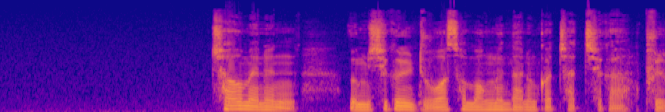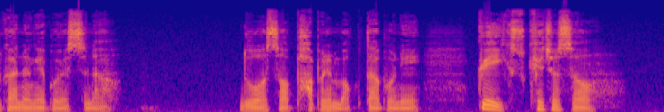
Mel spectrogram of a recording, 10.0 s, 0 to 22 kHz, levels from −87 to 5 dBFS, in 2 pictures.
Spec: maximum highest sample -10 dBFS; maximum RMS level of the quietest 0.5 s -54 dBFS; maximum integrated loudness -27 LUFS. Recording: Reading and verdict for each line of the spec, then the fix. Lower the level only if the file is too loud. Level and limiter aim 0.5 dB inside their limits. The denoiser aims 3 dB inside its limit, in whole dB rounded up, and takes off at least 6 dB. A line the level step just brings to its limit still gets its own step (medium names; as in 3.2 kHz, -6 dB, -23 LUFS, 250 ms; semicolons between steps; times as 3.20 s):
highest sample -5.0 dBFS: fail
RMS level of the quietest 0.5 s -60 dBFS: pass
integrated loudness -21.0 LUFS: fail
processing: trim -6.5 dB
